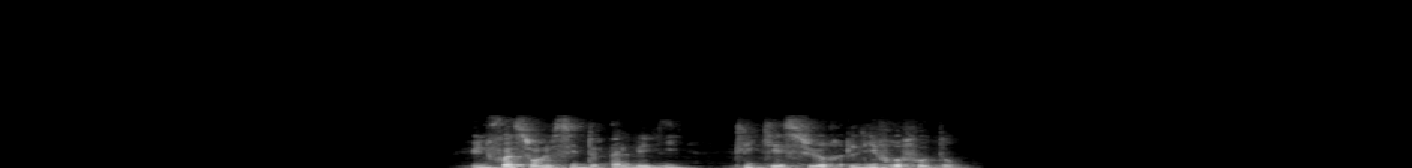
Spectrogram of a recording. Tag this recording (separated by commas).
Speech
